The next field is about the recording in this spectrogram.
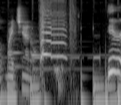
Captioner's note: confetti Sound Effect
